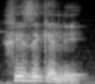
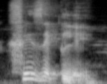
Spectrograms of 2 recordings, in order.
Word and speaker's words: physically: সাধারণত মানুষ বলে থাকে ফিজিক্যালি, ফিজিক্যালি not Kelly, ক্লি, physically.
